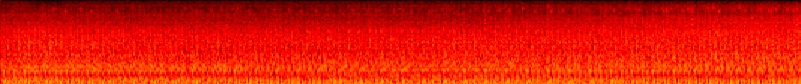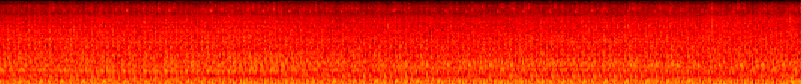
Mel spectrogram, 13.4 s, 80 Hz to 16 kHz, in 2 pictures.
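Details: Old Hitachi excavator diesel, abandoned possibly over 10 years, started: steady, even idle at about three pulses a second, no stumbling or dying; holds idle cleanly.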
